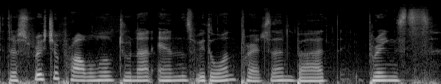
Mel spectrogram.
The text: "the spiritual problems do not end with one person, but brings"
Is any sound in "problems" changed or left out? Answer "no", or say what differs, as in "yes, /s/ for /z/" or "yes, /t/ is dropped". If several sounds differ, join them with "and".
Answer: yes, /z/ is dropped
